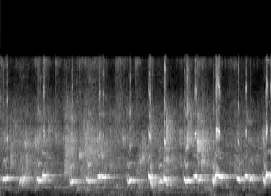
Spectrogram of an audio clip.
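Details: Sooty-headed bulbul in full song, used as a lure so young kept bulbuls start calling 'riwik' and singing rapidly: bright whistled notes near the same pitch, short rising and falling slurs repeated roughly three times a second, with faint background hiss.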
